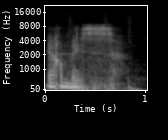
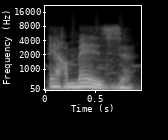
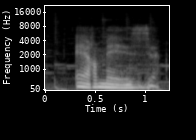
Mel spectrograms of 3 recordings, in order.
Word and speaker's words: Hermès: Mais lorsque vous la citez, ne dites plus Hermès. Ne dites plus Hermès parce que le S à la fin, ça se prononce plutôt comme un Z. Donc, il faut dire Hermès. Hermès.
